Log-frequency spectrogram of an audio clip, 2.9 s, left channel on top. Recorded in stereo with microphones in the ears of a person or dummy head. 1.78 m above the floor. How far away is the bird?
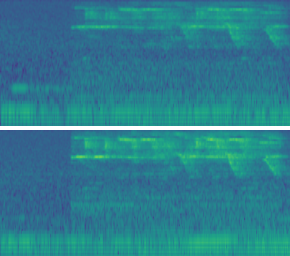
About 6 m.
